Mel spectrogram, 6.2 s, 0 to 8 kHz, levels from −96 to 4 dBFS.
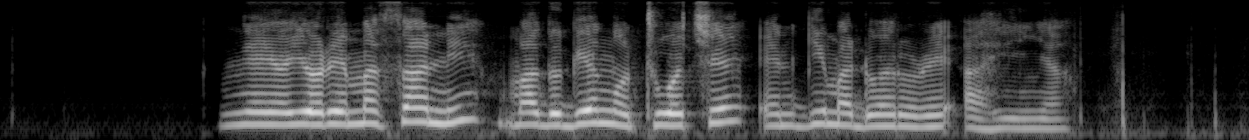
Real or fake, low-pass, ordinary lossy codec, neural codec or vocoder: fake; none; none; codec, 16 kHz, 16 kbps, FunCodec, trained on LibriTTS, 50 frames a second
